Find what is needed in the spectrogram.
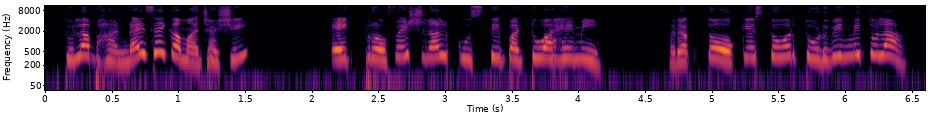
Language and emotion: Marathi, angry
